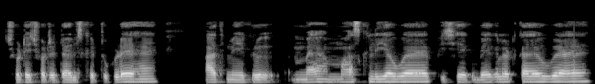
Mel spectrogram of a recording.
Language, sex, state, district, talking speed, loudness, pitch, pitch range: Hindi, male, Bihar, East Champaran, 200 wpm, -17 LUFS, 120 Hz, 115-130 Hz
